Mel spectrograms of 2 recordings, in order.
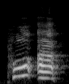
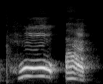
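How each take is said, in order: First: Said in the usual way. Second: "pull up" drawn out slowly and louder, each word weighed; slow puzzled reread. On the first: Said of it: "I think that's pull". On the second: Shown as a demonstration. Streamer rereading a chat poll word slowly and louder. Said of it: "Yeah, it's a poll".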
